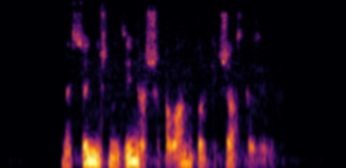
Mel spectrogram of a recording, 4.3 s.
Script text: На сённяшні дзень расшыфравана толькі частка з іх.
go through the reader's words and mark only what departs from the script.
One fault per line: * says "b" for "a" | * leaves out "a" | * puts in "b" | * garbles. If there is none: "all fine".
all fine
